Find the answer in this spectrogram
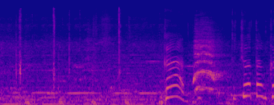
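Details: A captive common raven among birds of prey, noted as very noisy, gives two hoarse, arching calls that dip and rise, following a low hum and a woman talking nearby.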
